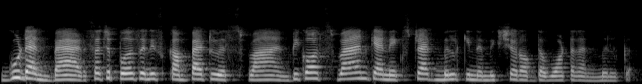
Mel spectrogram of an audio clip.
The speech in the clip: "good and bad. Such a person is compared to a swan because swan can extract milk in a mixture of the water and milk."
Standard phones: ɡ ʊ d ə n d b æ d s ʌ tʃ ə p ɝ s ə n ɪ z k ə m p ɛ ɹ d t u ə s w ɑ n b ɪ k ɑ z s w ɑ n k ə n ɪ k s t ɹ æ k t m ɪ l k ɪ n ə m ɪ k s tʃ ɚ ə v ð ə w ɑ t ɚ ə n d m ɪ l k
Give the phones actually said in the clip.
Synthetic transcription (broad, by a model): ɡ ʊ d ə n d b æ d s ʌ tʃ ə p ɝ s ə n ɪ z k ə m p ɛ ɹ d t u ə s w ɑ n b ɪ k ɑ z s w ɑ n k ə n ɪ k s t ɹ æ k t m ɪ l k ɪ n ə m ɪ k tʃ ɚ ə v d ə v ɑ t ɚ ə n d m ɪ l k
